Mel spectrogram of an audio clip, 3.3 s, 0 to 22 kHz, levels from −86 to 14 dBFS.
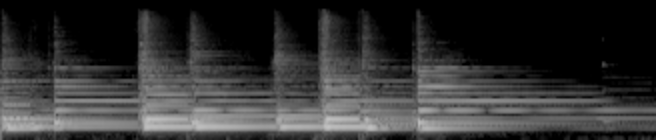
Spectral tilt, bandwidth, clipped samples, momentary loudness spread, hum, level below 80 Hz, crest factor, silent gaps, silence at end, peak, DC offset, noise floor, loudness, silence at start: -4 dB/octave; 15 kHz; under 0.1%; 18 LU; none; -76 dBFS; 18 dB; none; 0.15 s; -4 dBFS; under 0.1%; -44 dBFS; -22 LUFS; 0 s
